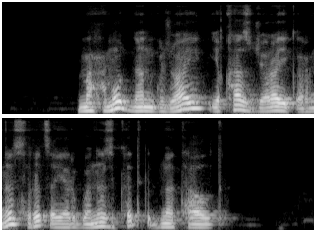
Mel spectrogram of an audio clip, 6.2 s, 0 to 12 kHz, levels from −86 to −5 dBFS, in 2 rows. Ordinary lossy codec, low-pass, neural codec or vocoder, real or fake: Opus, 32 kbps; 10.8 kHz; codec, 44.1 kHz, 7.8 kbps, DAC; fake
